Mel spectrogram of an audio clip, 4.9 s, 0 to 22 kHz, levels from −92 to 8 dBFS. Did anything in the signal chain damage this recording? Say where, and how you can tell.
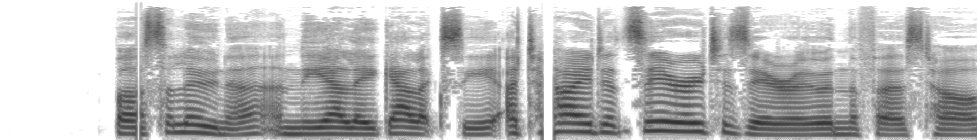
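Yes. A gap between stream segments, at the playback stage, silences the speech from 0.68 to 0.71 s (24 ms) and from 2.71 to 2.77 s (62 ms), just before "at zero to". Timestamps of consecutive two-second segments don't abut, so the player inserts hard-edged silence.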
